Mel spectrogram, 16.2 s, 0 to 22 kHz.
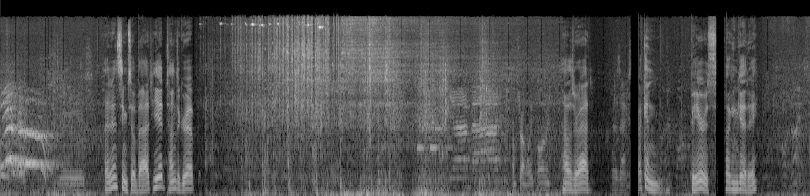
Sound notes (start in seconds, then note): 0.0 cheering; 3.8 bicycle squeaking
